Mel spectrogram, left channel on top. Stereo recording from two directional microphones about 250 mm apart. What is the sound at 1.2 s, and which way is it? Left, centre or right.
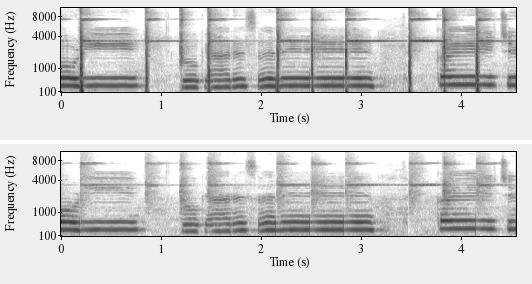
Music, left.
